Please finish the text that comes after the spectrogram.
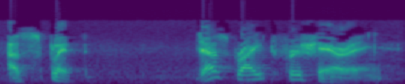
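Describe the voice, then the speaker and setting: A man's voice: on the low side, wildly swooping pitch, takes it slowly, heavy background noise, heavily acted. An actor playing a sly young man possessed by a devil, teasing with a menacing undertone, in an old radio drama. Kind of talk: 1970s radio drama acting. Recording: dull, muffled old radio broadcast.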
